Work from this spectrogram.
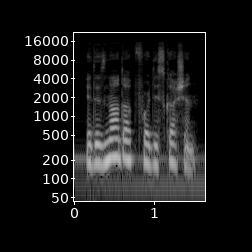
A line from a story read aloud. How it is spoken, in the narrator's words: her grandfather replied flatly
